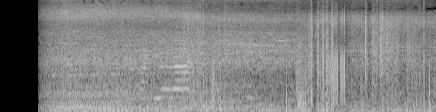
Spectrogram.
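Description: Steady outdoor background of motor traffic, a continuous low rumble, with a brief voice heard about three seconds in.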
